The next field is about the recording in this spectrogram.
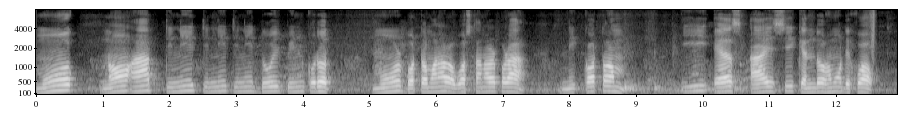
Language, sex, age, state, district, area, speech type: Assamese, male, 45-60, Assam, Lakhimpur, rural, read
